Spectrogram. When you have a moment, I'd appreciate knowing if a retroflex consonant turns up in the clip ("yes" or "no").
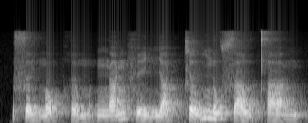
no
